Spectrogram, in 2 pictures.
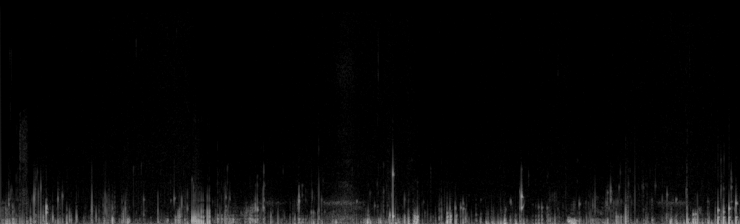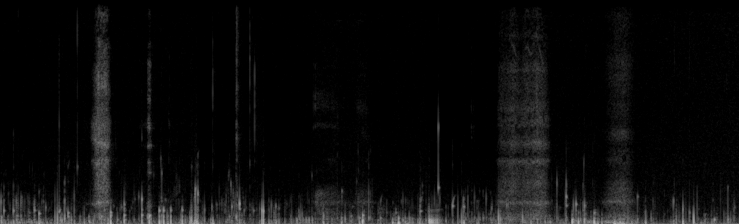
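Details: Sleeping person napping, with snoring alongside continuous low gurgling and rumbling from the belly: ordinary digestive bowel sounds, borborygmi (stomach rumbling).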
